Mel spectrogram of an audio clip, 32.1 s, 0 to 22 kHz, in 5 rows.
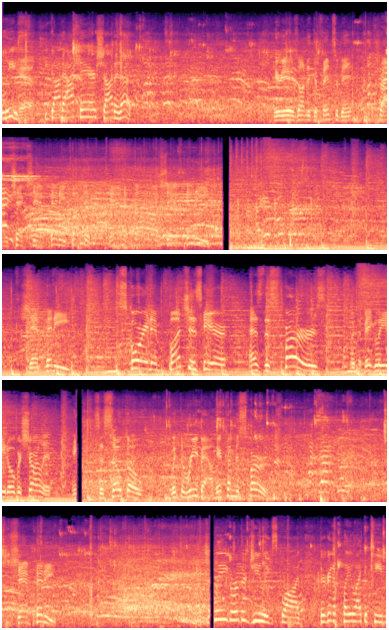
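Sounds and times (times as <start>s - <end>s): crowd noise: 0.0s - 32.0s.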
